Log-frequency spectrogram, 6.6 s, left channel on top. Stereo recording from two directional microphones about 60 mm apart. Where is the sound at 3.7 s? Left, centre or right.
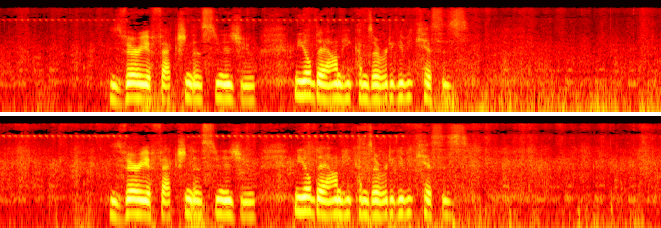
Centre.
